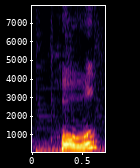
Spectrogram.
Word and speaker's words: haul: Ten wyraz wymawia się dokładnie tak samo, jak ten zapisywany h a l l, który po polsku też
